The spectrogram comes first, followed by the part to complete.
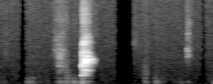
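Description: Near silence: faint room tone, with one short sharp noise a little under a second in.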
